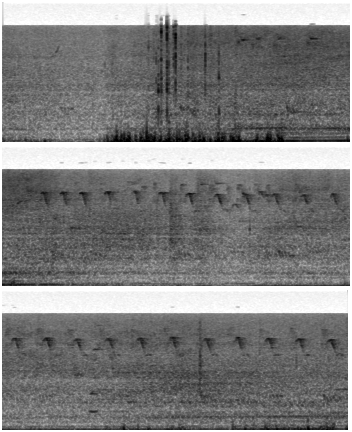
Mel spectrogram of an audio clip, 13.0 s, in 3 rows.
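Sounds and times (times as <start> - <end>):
vehicle engines idling: 0.0 - 13.0
bird chirping: 2.9 - 13.0.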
